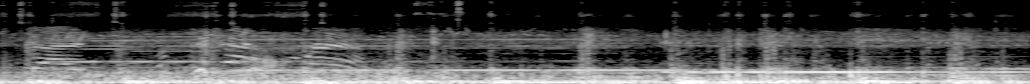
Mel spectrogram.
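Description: Horse hooves clip-clopping at a steady run in Red Dead Redemption during a horse-breaking session, over a continuous low rumble of game ambience and music.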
